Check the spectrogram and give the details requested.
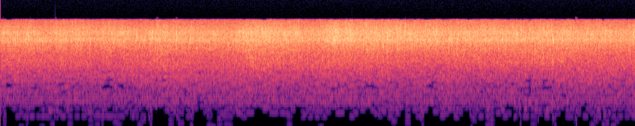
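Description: Diced chicken and chopped onions sizzling in hot oil in a frying pan as the chicken is sealed: a steady hiss that grows a little louder about three seconds in.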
